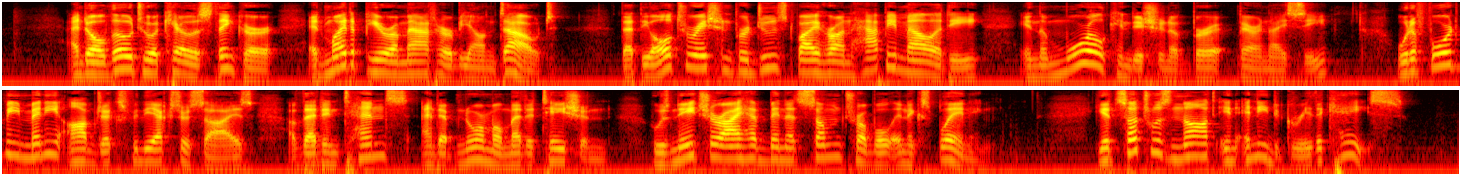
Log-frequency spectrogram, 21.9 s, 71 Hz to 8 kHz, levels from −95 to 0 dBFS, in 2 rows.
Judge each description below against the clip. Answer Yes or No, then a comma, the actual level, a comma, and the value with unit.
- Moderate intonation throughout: No, wide, 7.8 semitones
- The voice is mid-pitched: Yes, medium, 155 Hz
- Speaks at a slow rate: No, average, 165 wpm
